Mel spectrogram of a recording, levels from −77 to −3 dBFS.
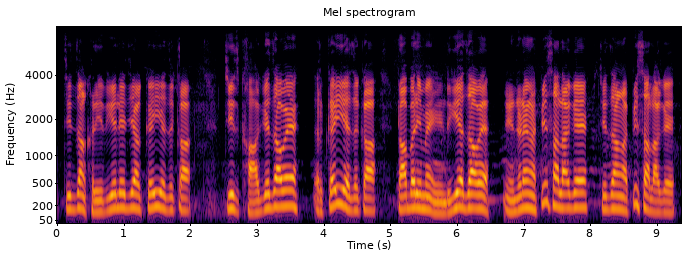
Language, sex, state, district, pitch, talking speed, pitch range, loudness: Marwari, male, Rajasthan, Churu, 170 Hz, 165 wpm, 145-180 Hz, -18 LUFS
